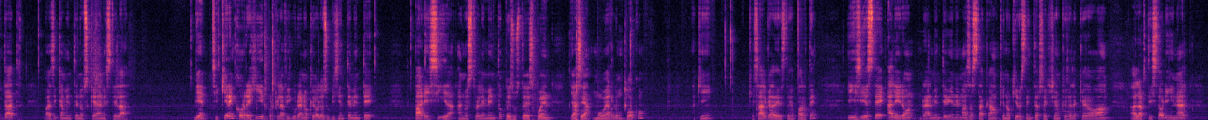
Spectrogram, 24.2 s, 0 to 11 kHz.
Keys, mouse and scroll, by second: 5.3 ctrl+space, 7.4 scroll down 1, 7.5-8.2 middle drag, 8.5 middle click, 9.7-10.4 scroll up 2, 11.4 g, 23.7 Tab.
